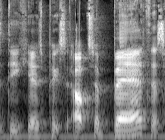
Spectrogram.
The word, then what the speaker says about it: Baird: Adikiez drops it off to Beard. Beard? I'm saying that right, aren't I? Chris Baird.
